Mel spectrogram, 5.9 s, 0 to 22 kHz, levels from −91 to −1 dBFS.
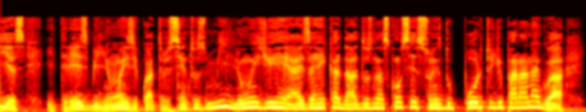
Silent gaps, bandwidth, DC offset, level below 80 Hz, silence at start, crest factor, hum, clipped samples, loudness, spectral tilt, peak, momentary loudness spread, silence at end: none; 12 kHz; under 0.1%; -44 dBFS; 0 s; 14 dB; none; under 0.1%; -17 LUFS; -5 dB/octave; -2 dBFS; 4 LU; 0.1 s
